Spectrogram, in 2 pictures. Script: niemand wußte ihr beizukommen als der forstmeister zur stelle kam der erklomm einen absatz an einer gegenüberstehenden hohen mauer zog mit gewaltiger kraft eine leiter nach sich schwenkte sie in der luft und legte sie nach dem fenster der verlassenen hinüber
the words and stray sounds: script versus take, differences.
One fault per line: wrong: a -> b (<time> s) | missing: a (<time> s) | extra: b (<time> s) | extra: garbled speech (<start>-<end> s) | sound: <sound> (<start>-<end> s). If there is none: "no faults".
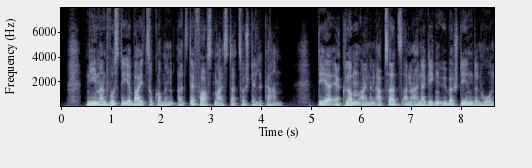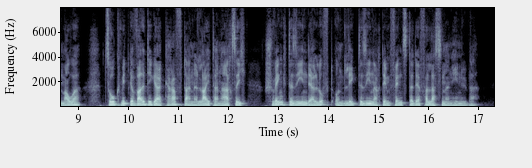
no faults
